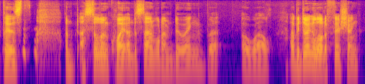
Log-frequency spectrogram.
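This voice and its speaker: A man's voice: a little high, moderate pace, no echo, studio quality. A man co-hosting a podcast in casual comic chat, rambling in a jokey, giggly way. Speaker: podcast co-host.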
